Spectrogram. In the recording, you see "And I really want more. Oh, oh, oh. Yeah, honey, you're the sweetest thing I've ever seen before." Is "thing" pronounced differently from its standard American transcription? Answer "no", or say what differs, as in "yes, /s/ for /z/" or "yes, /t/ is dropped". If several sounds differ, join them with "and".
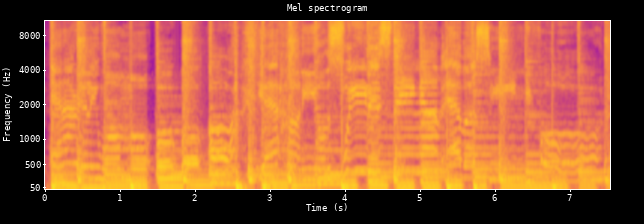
no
